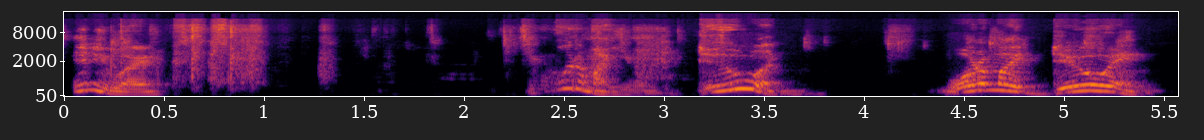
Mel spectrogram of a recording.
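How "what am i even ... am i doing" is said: exasperated. Real, not acted. Frustrated at the painting, louder higher whine. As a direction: wail at your own bad painting.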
